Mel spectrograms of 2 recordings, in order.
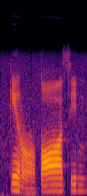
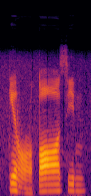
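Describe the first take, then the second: No difference in how they are said.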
